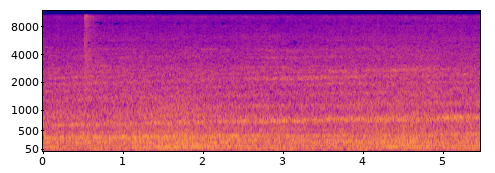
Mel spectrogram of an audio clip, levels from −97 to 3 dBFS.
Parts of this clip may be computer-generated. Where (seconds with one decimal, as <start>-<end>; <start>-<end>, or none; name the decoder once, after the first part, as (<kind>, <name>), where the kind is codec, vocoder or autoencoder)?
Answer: none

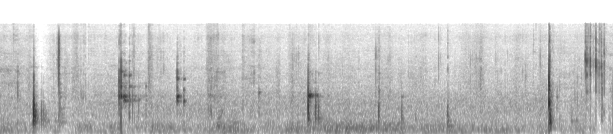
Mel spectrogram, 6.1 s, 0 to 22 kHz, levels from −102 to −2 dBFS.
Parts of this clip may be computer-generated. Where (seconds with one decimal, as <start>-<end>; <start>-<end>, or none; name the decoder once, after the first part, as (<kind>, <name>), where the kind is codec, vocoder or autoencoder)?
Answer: 0.0-4.1 (vocoder, Vocos)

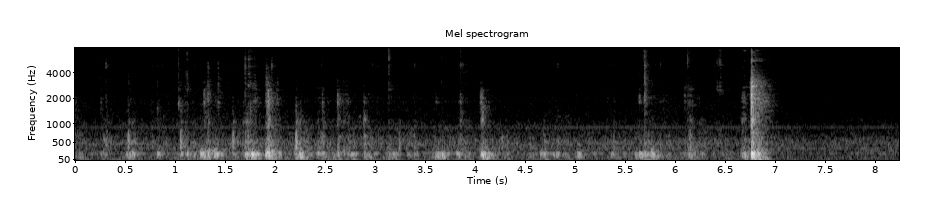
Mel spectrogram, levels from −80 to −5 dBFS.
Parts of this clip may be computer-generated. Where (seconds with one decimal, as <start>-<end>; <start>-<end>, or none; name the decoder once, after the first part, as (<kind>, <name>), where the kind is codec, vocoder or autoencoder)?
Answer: 2.3-4.8 (vocoder, Vocos)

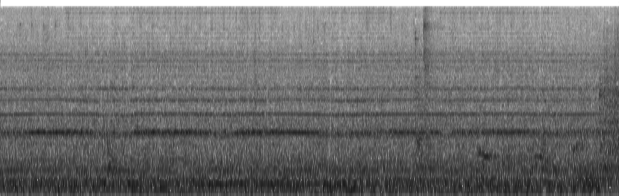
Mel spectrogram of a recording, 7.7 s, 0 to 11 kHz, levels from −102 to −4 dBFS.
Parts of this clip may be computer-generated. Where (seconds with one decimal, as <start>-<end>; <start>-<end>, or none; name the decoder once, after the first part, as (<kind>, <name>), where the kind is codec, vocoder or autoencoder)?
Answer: 0.8-3.5 (vocoder, WaveNeXt); 4.1-4.9; 5.5-7.0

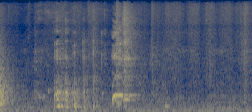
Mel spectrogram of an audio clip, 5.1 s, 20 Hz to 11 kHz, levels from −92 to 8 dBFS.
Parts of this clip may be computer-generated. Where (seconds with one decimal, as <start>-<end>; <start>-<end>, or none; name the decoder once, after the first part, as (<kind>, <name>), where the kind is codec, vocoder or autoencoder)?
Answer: none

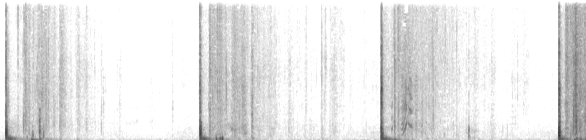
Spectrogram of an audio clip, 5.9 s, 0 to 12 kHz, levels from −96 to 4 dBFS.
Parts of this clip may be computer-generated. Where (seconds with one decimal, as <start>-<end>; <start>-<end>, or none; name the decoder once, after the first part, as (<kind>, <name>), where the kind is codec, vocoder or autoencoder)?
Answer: none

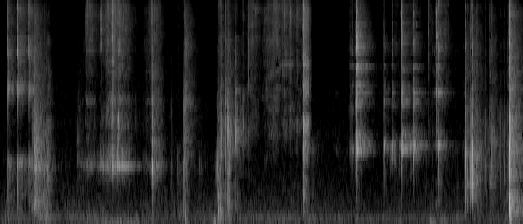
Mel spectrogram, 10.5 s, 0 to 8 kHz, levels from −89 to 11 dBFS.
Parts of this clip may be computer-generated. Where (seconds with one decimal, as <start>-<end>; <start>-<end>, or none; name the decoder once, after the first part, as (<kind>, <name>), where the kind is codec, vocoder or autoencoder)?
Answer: none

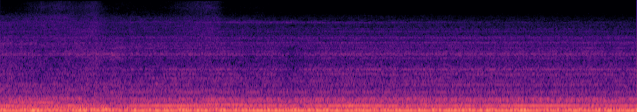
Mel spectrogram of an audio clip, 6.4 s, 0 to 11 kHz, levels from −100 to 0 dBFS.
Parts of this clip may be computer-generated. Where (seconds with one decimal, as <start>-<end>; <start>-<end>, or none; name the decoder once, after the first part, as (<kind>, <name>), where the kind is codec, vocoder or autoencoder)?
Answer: 0.7-1.3 (codec, DAC)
